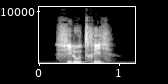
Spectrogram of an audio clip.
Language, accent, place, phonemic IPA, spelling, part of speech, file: French, France, Lyon, /fi.lu.tʁi/, filouterie, noun, LL-Q150 (fra)-filouterie.wav
- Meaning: 1. knavery 2. fraud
